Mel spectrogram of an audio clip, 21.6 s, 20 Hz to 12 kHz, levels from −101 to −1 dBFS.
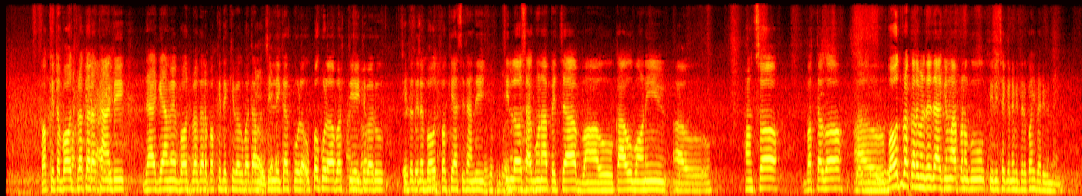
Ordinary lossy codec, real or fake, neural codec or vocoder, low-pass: AAC, 48 kbps; real; none; 10.8 kHz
